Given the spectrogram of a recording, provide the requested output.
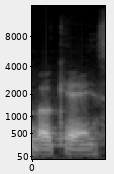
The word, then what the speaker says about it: Bokeh: So Arbokeh, you can pronounce it Arbokeh as well, but the developers of Bokeh call it Bokeh, so that's what I call it.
